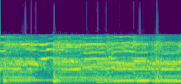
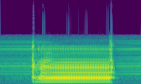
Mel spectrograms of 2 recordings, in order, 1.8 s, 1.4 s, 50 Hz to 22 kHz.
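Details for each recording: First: Repaired 1950s ShuraTone child's record player with stereo wiring harness, left and right channels tied together for mono: music plays clean and loud with steady pitch, no hum or distortion, more volume than average; working normally. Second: 1950s ShuraTone child's record player, single-stage tube amp with replaced 50L6 output tube (original shorted, noisy): loud rough low buzz cuts in abruptly for under a second when touching the positive amp input connection; mains hum pickup.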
